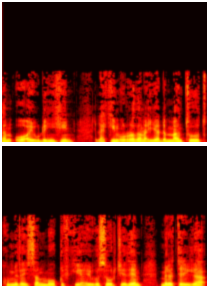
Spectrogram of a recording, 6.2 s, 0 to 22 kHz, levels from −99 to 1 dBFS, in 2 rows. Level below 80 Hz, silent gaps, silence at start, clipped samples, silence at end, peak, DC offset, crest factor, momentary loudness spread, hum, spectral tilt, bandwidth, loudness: -60 dBFS; none; 0 s; under 0.1%; 0.05 s; -8 dBFS; under 0.1%; 18 dB; 7 LU; none; -5.5 dB/octave; 11.5 kHz; -25 LUFS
